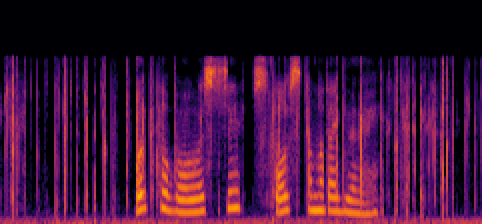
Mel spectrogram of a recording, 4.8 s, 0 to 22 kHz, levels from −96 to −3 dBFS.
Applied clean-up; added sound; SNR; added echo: neural diffusion model UNIVERSE++.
